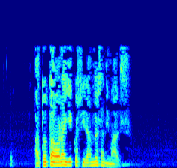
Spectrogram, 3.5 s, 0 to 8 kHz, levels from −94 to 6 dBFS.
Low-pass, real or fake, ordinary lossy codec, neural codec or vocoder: 7.2 kHz; real; MP3, 24 kbps; none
